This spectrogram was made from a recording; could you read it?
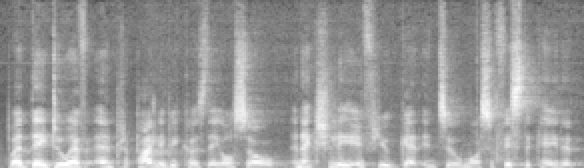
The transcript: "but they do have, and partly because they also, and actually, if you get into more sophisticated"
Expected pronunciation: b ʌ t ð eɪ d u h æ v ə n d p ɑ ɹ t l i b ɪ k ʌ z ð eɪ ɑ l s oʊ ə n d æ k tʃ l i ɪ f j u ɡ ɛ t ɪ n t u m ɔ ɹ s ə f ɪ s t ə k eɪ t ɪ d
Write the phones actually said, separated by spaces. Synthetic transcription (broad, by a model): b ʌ t ð eɪ d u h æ v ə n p p ɑ ɹ t l i b ɪ k ʌ z ð eɪ ɑ l s oʊ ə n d æ k tʃ l i ɪ f j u ɡ ɛ t ɪ n t u m ɔ ɹ s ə f ɪ s t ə k eɪ t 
